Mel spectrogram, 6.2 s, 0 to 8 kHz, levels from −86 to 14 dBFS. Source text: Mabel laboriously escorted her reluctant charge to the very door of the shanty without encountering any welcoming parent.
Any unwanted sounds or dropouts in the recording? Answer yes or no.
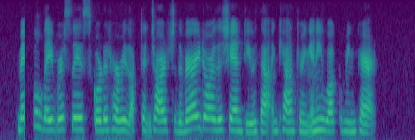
yes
